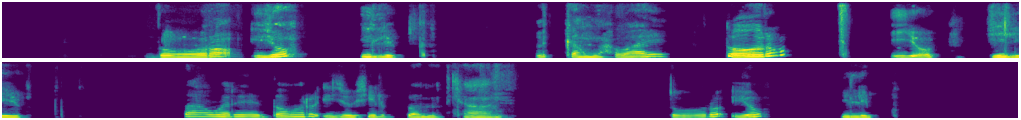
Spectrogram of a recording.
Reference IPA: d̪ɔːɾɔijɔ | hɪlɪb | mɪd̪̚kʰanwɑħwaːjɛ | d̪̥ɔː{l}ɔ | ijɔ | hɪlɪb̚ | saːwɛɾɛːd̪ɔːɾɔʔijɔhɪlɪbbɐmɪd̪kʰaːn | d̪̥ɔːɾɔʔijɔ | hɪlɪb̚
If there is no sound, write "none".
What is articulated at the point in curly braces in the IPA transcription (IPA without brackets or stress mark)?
ɾ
